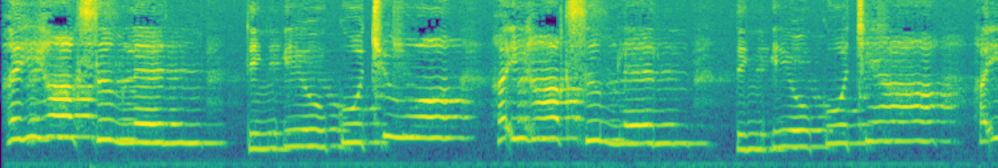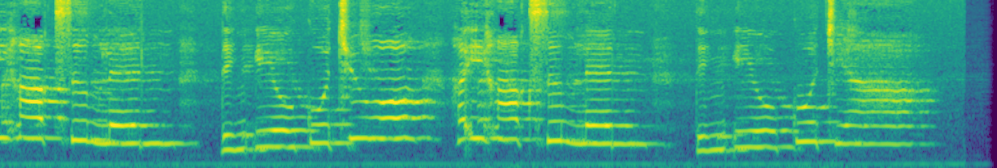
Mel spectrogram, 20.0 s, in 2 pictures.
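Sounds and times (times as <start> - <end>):
soprano voice: 0.0 - 19.4.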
